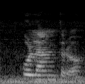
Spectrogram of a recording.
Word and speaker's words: culantro: the spice, the coriander spice, how do you pronounce it? How do you say it? Culantro.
